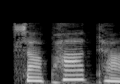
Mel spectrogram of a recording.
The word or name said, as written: zapata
